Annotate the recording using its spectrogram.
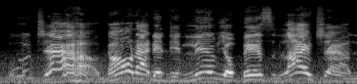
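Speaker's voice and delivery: usual speaking voice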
